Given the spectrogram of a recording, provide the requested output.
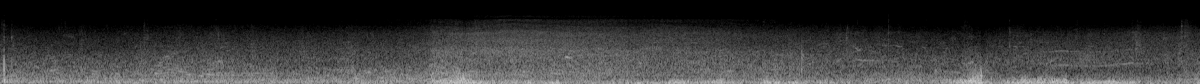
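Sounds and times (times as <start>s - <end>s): surf: 0.0s - 12.0s
wind: 0.0s - 12.0s.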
